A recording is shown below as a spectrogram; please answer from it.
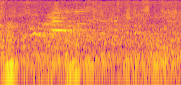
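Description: Two faint, short vocal sounds, each rising in pitch, over the quiet room tone of a crowded hall.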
